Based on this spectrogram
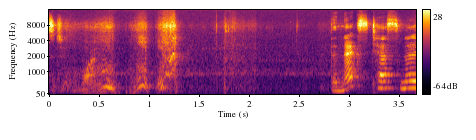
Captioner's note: zips up project bag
